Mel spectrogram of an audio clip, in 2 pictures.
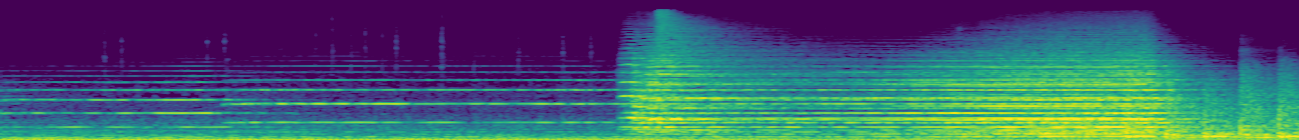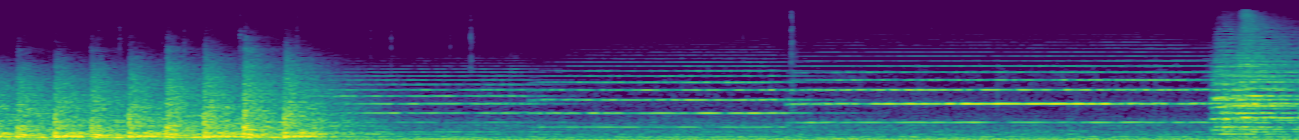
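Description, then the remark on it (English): Dramatic instrumental bumper music for the Tom Wall Show on the Civic Media Radio Network, with sustained tones, a big swelling hit that builds into rapid pounding drum pulses, then settles back into held notes before another accent at the end. “Zombers, very dramatic on the bumper music.”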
